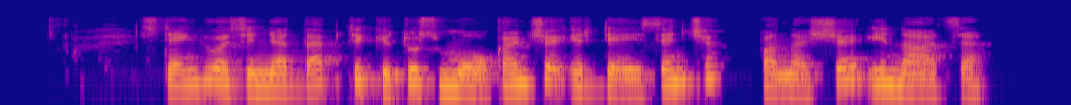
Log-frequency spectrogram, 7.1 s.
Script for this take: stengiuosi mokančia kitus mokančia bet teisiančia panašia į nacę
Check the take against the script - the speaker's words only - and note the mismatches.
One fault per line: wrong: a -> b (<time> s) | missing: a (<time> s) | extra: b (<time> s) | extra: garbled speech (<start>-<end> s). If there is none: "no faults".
wrong: mokančia -> netapti (1.8 s)
wrong: bet -> ir (3.9 s)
